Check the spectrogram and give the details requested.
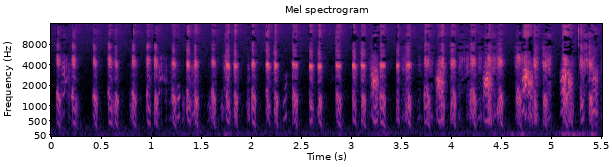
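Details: Partridge calling with a rapid, steady series of harsh, clucking notes, about five per second, each a short vertical burst spread across mid and high pitches, continuing without pause throughout.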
